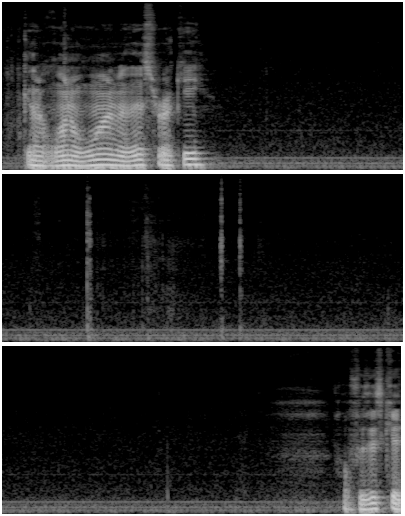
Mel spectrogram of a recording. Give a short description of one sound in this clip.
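Stiff cards slide and rustle against each other.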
